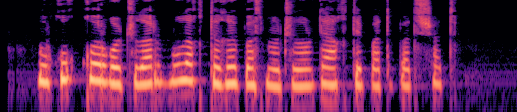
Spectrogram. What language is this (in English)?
Kyrgyz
